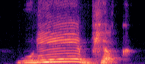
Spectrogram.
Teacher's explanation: Here the visarga is being pronounced as kha sound.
